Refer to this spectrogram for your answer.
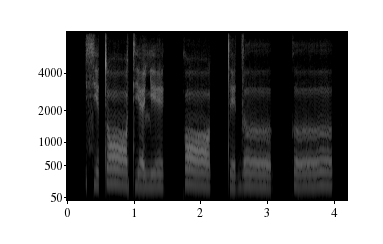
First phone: sʲ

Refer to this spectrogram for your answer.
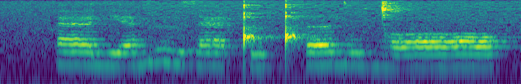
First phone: æː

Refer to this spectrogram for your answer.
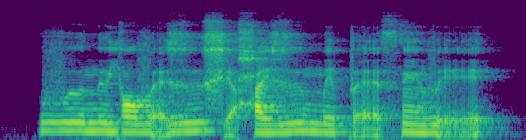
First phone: β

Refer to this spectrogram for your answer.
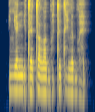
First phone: ʎ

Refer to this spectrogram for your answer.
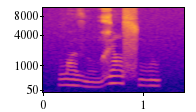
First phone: lˠ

